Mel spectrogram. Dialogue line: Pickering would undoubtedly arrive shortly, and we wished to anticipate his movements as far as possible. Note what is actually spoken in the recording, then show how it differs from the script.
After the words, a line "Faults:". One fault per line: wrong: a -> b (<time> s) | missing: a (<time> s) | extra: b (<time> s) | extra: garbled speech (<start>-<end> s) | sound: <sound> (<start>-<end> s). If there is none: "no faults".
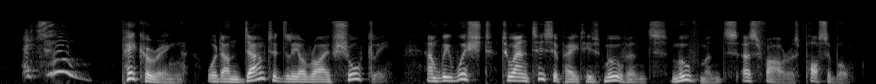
Pickering would undoubtedly arrive shortly, and we wished to anticipate his movements movements as far as possible.
Faults:
sound: sneeze (0.2-0.9 s)
extra: movements (6.7 s)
